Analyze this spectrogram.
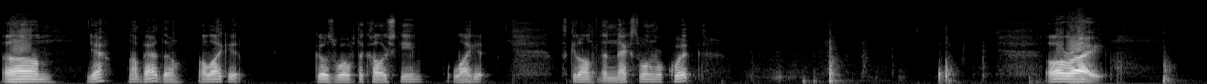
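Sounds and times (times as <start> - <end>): cardboard box scraping and rubbing: 7.5 - 8.8.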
